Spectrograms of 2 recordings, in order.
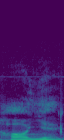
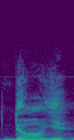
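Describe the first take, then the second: First: The word begins with a t sound. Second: The word begins with a d sound. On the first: "تلفظ بعدیش چیه؟ تایه" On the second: "بین دال و ته"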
